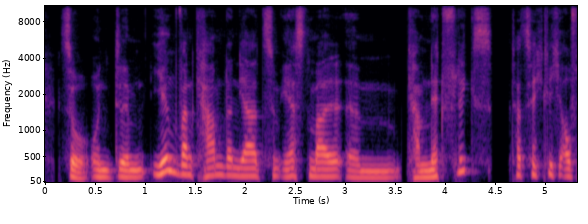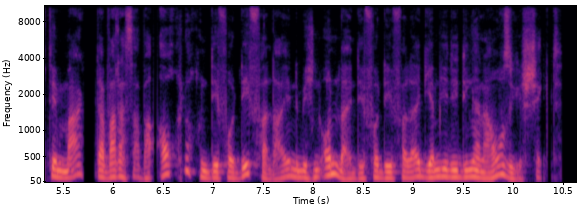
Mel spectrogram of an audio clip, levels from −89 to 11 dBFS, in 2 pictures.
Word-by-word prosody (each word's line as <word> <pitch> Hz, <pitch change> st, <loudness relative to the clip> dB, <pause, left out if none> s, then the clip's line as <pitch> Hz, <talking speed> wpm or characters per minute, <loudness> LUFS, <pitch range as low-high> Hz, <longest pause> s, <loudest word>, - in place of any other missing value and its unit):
So, -, -, +4 dB
und, 125 Hz, 0 st, -1 dB
ähm, 125 Hz, -1 st, +3 dB
irgendwann 180 Hz, -2 st, +5 dB
kam 150 Hz, +5 st, -3 dB
dann 155 Hz, -2 st, 0 dB
ja 145 Hz, -1 st, +3 dB
zum 145 Hz, +4 st, -8 dB
1. 140 Hz, +2 st, -4 dB
Mal, 135 Hz, 0 st, +3 dB
ähm 115 Hz, -1 st, -2 dB
kam 115 Hz, +1 st, 0 dB
Netflix 225 Hz, -, -2 dB, 0.2 s
tatsächlich 165 Hz, +1 st, -4 dB
auf 140 Hz, -2 st, -1 dB
den 135 Hz, -4 st, +3 dB
Markt. 140 Hz, +10 st, -1 dB
Da 125 Hz, -4 st, +1 dB
war 125 Hz, -, +2 dB
das 130 Hz, -6 st, -4 dB
aber 100 Hz, +1 st, -8 dB
auch 170 Hz, +4 st, -2 dB
noch 235 Hz, -10 st, -6 dB
'n 120 Hz, -, +1 dB
DVD-Verleih, 115 Hz, -, -1 dB
nämlich 120 Hz, -3 st, -1 dB
'n 125 Hz, -, -1 dB
Online-DVD-Verleih. 110 Hz, -, 0 dB
Die 120 Hz, -, 0 dB
haben 120 Hz, -, +4 dB
dir 135 Hz, 0 st, +2 dB
die 125 Hz, 0 st, +3 dB
Dinger 125 Hz, +1 st, +3 dB
nach 105 Hz, -2 st, -1 dB
Hause 150 Hz, -, 0 dB
geschickt. -, -, -8 dB
130 Hz, 205 wpm, -24 LUFS, 115-155 Hz, 0.2 s, irgendwann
